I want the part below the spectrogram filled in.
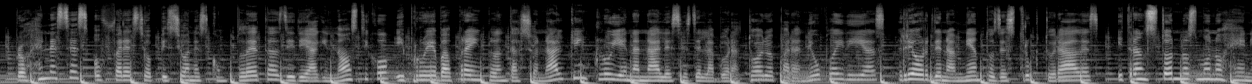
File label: spanish commercial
